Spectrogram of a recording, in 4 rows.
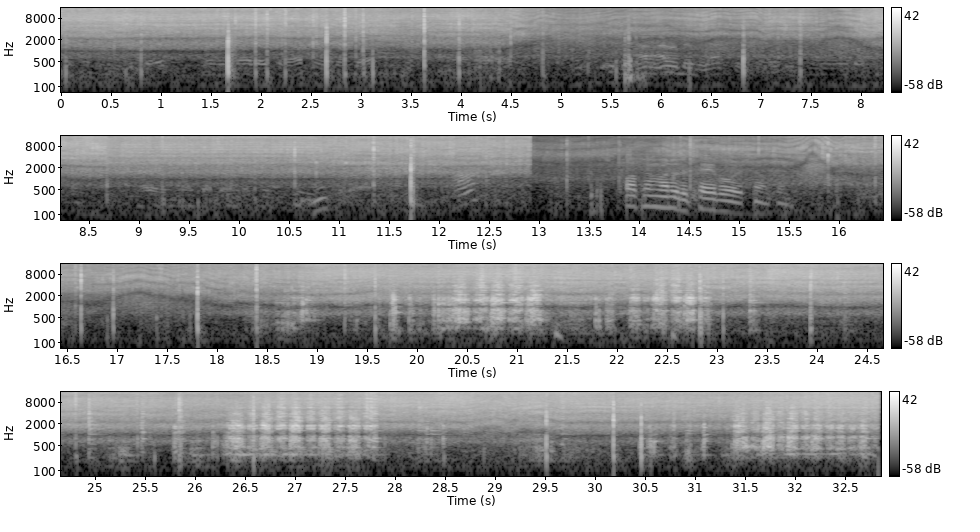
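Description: Bacon sizzling and popping in a cast iron skillet over a campfire, a steady frying hiss dotted with small grease pops. It dips away briefly about 13 s in, and in the second half it grows louder twice as the bacon is stirred and turned in the pan.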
